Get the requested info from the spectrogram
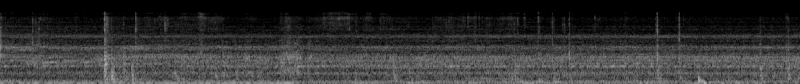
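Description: Nearby car engine idling with a steady low rumble, with a few sharp clicks and knocks as jumper-lead clamps are handled and clamped onto a battery terminal.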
